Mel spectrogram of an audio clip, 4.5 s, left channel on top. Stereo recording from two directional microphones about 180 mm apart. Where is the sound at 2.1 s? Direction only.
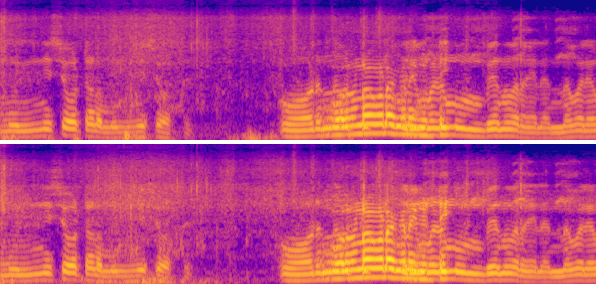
5° right (ahead or behind).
